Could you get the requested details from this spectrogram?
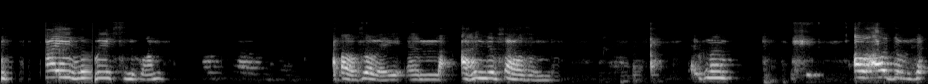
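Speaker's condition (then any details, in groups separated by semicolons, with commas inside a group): Down syndrome; learned to walk late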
